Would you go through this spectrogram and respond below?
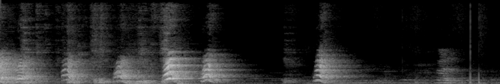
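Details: Long-coated German Shepherd puppy with a handful of bright, yappy barks early on, then a single bark after a pause, trailing off into soft faint sounds.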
